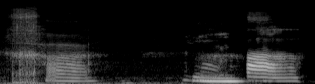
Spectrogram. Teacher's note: This underline X is a gravelly sound in the back of your throat.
